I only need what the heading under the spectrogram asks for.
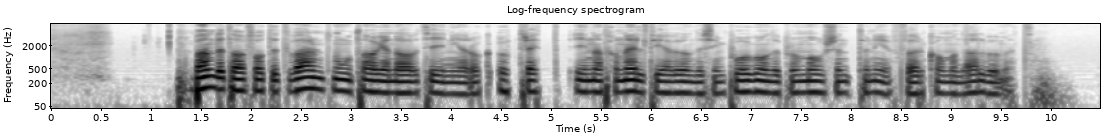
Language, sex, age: Swedish, male, 19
